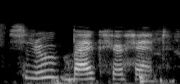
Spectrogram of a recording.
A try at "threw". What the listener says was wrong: So here you went to the T. You said true. Instead of true, tongue between your teeth. Through.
